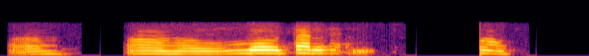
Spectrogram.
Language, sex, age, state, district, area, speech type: Odia, female, 45-60, Odisha, Rayagada, rural, conversation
